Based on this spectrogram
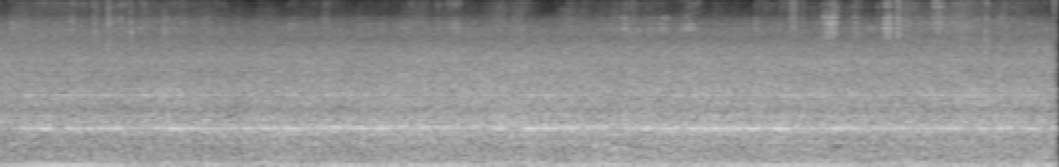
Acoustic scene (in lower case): car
